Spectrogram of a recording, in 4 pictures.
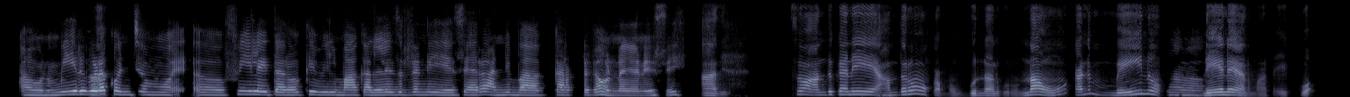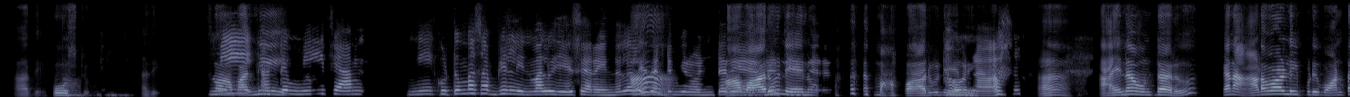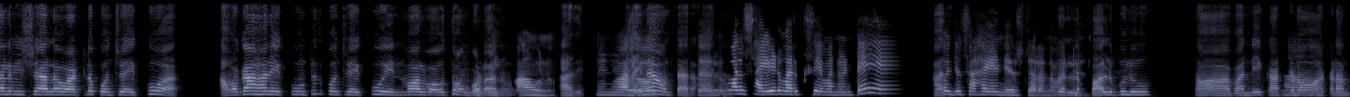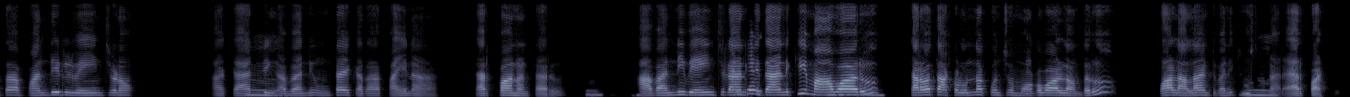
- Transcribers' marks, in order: in English: "కరెక్ట్‌గా"; chuckle; in English: "సో"; other background noise; in English: "మెయిన్"; in English: "సో"; in English: "ఇన్వాల్వ్"; chuckle; laughing while speaking: "అవునా?"; in English: "ఇన్వాల్వ్"; chuckle; in English: "ఇన్వాల్వ్"; in English: "సైడ్ వర్క్స్"; chuckle; tapping; in English: "కేటరింగ్"; in Hindi: "దర్బాన్"
- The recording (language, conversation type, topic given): Telugu, podcast, మీరు తొలిసారిగా ఆతిథ్యం ఇస్తుంటే పండుగ విందు సజావుగా సాగేందుకు ఎలా ప్రణాళిక చేసుకుంటారు?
